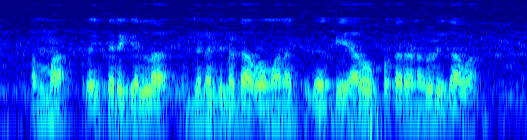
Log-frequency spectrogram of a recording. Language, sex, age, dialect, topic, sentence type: Kannada, male, 25-30, Central, agriculture, question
